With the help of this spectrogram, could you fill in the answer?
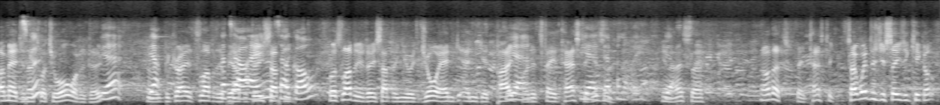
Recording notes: joined on stage at Wenty Leagues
